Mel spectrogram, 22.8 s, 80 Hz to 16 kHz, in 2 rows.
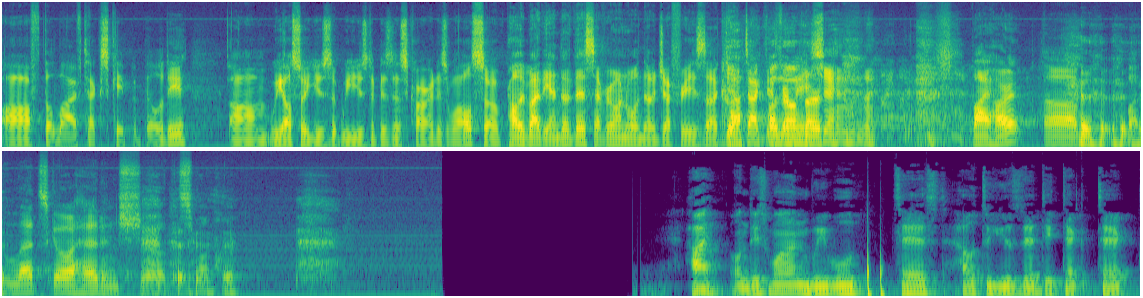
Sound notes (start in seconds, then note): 7.3 laughter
